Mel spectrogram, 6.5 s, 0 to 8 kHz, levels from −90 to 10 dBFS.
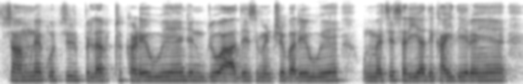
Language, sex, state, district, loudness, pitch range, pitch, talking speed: Hindi, male, Chhattisgarh, Balrampur, -21 LUFS, 135-145 Hz, 140 Hz, 185 wpm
